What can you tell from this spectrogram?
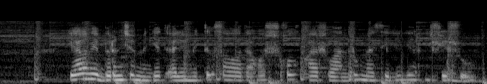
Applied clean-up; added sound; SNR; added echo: none; Drum / Drum kit; 11 dB; none.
